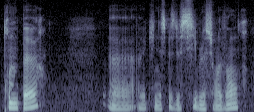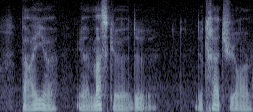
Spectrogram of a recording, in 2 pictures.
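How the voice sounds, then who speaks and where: A man describing board game miniatures in a slow, hesitant casual commentary full of fillers. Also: sits low, pushed and bright. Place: indoors at home near board games.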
